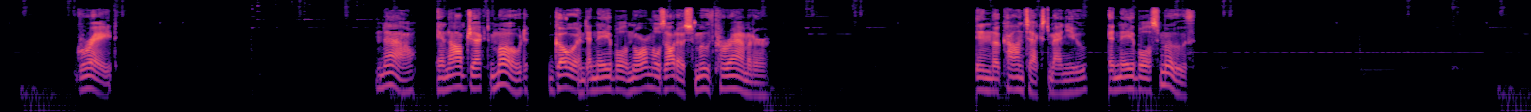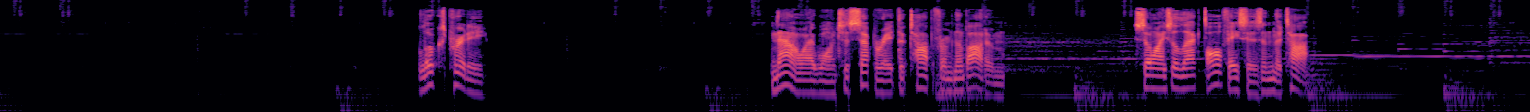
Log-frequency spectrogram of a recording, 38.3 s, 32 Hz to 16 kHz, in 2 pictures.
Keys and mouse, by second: 4.2 Tab, 5.1 click, 5.7 click, 6.6 click, 7.4 click, 8.2 click, 8.8 click, 9.5 click, 10.0-10.4 drag, 10.6 click, 11.9-13.1 right drag, 14.3-15.4 middle drag, 15.9 click, 16.6-18.8 middle drag, 19.2 click, 20.3-28.3 middle drag, 28.3 Tab, 28.8 alt+click, 29.3 KP_1, 29.4 click, 29.6 shift+click, 29.9 alt+click, 30.0 click, 30.2 shift+click, 30.3 shift+click, 30.6 shift+click, 30.9 shift+click, 31.0 shift+click, 31.1 shift+click, 31.8 shift+click, 32.1 shift+click, 32.3 super+click, 32.5 alt+click, 33.1 click, 33.2 alt+click, 33.4 alt+click, 33.8 alt+shift+click, 34.0 middle click, 34.3 alt+shift+click, 34.6 middle click, 34.8 alt+shift+click, 35.2 alt+shift+click, 35.6 alt+shift+click, 36.2 alt+shift+click, 36.7 alt+shift+middle click, 37.0 alt+shift+click, 37.3 middle click.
